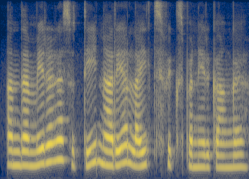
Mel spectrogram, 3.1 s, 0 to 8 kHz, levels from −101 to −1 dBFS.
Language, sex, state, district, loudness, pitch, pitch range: Tamil, female, Tamil Nadu, Nilgiris, -16 LUFS, 235 Hz, 215-255 Hz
